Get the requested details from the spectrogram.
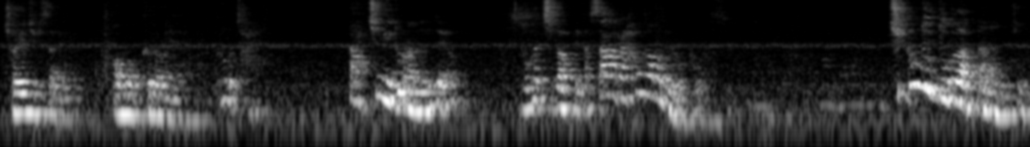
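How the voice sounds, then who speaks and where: A man preaching at a revival with a high, animated voice that swoops as he tells stories and puts on voices. He is heard from a distance in a big church sanctuary with heavy echo and a faint hiss underneath. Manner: storytelling with acted voices and call-and-response. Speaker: pastor. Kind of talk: revival sermon. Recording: echoey church hall from far off.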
